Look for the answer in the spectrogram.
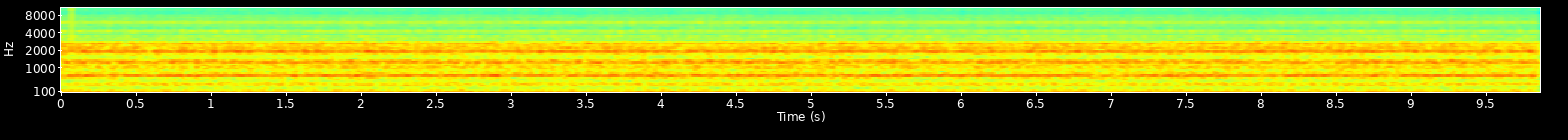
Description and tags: Main Engine
The sound of a 2.2L 4-Cylinder engine while standing directly in front of the engine.
stethoscope, engine, Noise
